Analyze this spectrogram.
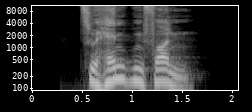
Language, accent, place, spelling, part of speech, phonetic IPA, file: German, Germany, Berlin, zu Händen von, phrase, [t͡suː ˈhɛndn̩ fɔn], De-zu Händen von.ogg
- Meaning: for the attention of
